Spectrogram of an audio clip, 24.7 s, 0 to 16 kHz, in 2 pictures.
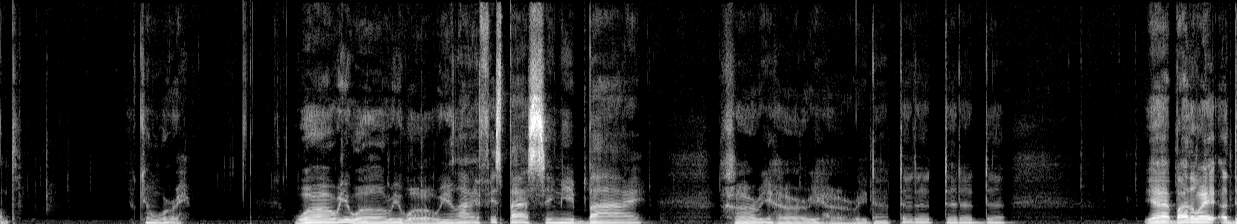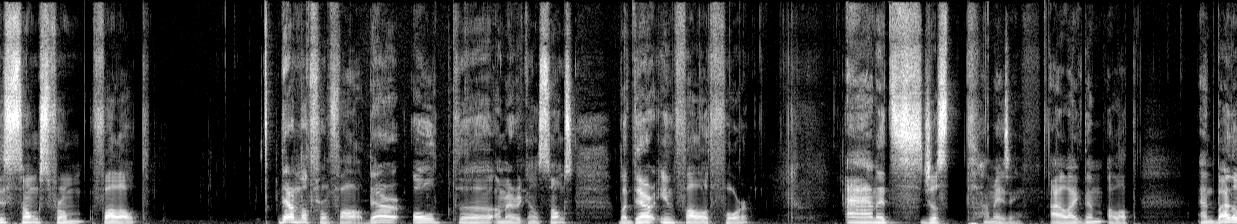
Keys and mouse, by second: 4.2 alt+shift+click, 4.2 alt+shift+right click, 5.6 s, 24.0 right click.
